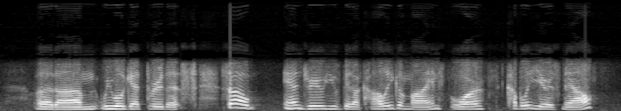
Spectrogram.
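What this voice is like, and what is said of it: Hoarse voice. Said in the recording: “I am a little hoarse. I have a really bad case of laryngitis”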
